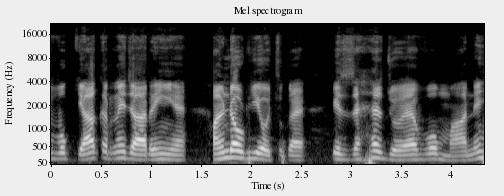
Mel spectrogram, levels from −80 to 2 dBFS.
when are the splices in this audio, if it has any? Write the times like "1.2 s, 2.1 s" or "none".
1.5 s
